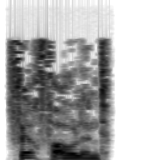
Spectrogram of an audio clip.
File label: "verfaulend", German; adjectives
